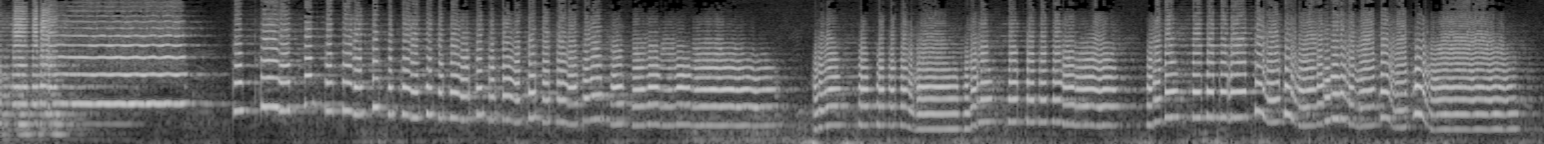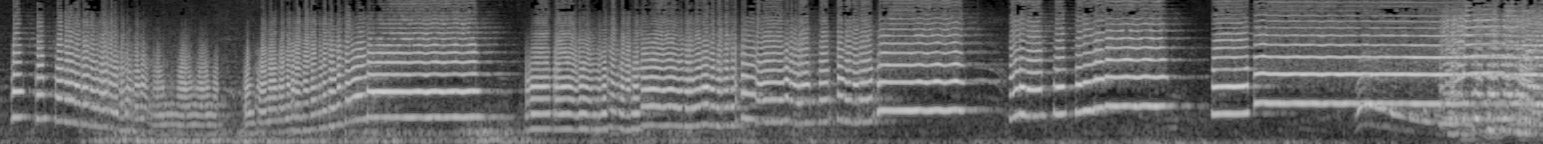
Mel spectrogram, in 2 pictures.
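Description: Bersaglieri fanfare of trumpets and lower brass playing a tune in short phrases separated by brief breaks. About halfway through the line runs down in pitch and back up again.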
